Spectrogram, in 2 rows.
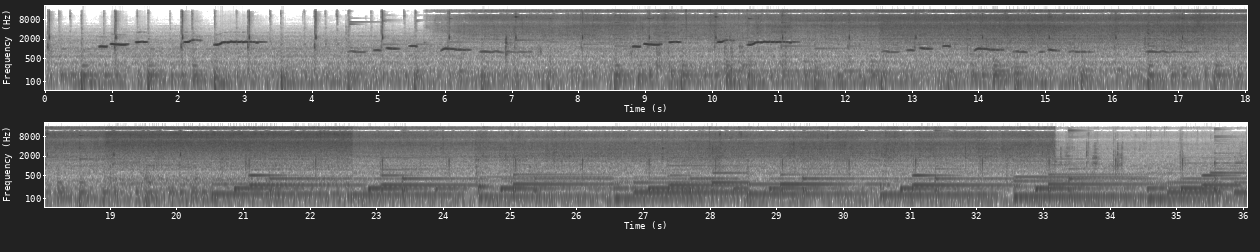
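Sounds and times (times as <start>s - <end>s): soft background music: 0.0s - 36.0s
meat sizzling in a frying pan: 5.8s - 33.2s.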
